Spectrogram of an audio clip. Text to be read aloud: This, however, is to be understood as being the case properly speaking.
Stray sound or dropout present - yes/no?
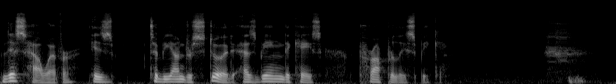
yes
